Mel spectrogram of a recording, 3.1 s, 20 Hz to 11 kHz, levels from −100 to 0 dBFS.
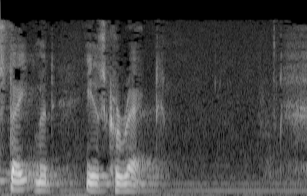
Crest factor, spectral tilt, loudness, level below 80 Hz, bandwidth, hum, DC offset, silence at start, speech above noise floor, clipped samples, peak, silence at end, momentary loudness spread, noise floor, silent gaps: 20 dB; -5 dB/octave; -29 LUFS; -60 dBFS; 8 kHz; none; under 0.1%; 0 s; 26 dB; under 0.1%; -10 dBFS; 0 s; 21 LU; -54 dBFS; none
